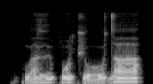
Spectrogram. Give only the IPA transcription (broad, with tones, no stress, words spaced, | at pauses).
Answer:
kʷa˨˦ɣɨ˨pɔ̃˦t͡ʃoː˨˦ daː˦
